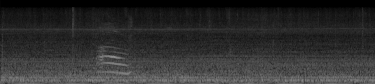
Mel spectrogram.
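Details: A Siamese cat on a computer desk utters one brief meow that starts high and slides downward, with clear harmonic overtones, over the constant low hum of a window air conditioner.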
